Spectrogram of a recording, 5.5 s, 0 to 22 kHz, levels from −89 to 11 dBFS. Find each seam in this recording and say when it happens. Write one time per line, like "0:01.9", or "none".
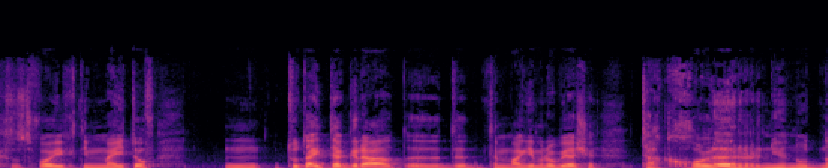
none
